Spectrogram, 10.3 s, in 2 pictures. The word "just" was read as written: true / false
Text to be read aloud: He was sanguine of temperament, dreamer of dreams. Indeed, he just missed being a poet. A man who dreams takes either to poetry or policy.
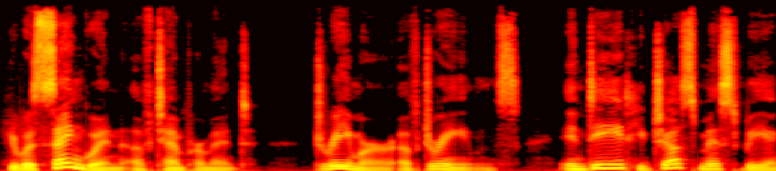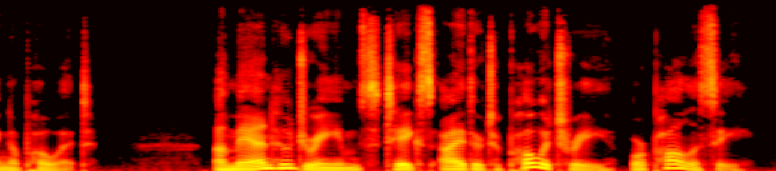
true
